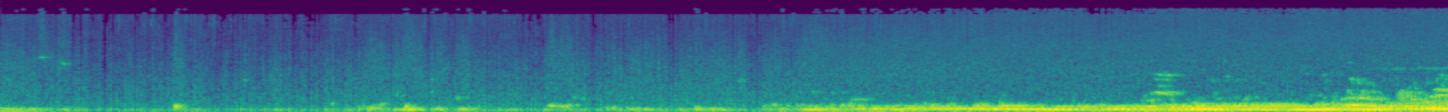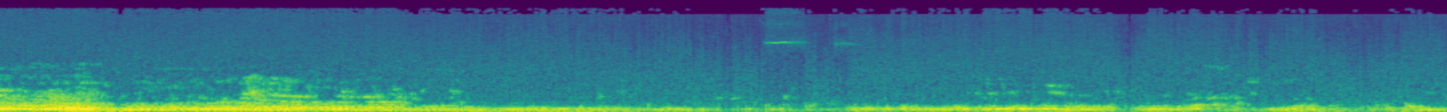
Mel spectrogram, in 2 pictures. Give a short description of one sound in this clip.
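A felt-tip marker scrapes softly across paper.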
